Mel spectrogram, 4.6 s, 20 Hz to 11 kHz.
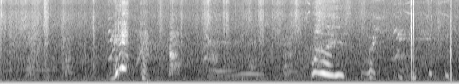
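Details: Training session with Bernese Mountain Dog Mobis, 1.3 years old: a short bark, then drawn-out whining tones and a final sharp bark over faint human voices.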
